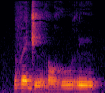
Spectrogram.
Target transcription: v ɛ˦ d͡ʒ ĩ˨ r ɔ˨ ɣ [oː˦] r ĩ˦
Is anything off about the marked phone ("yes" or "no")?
yes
